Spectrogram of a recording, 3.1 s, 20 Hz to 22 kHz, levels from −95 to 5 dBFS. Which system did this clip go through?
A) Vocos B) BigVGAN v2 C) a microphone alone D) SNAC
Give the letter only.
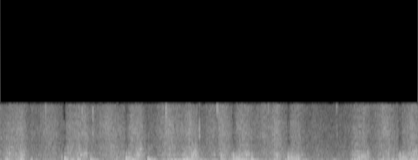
B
